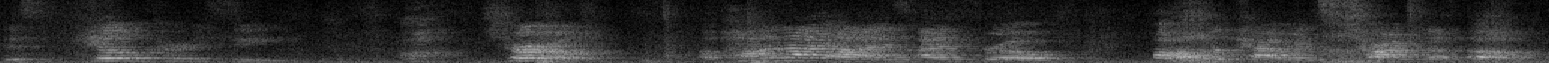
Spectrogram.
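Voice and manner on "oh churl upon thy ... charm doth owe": loud incantation. Acted. Puck casting the charm on the sleeping youth, loud incantation. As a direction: declaim the charm loudly over the sleeper.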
